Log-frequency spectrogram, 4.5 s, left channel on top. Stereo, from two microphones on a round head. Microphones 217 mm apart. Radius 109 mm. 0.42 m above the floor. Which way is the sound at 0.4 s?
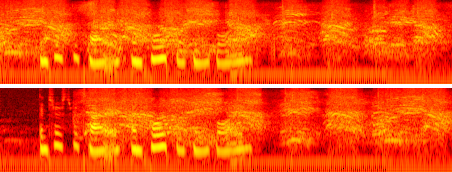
65° right (ahead or behind).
